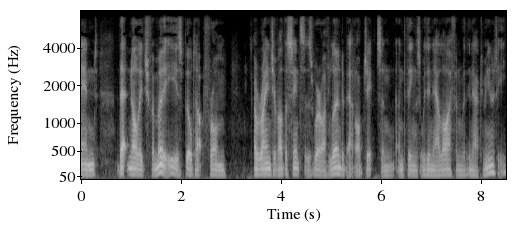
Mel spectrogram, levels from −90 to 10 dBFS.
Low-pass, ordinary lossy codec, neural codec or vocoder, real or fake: 7.2 kHz; MP3, 48 kbps; codec, 16 kHz, 2 kbps, FunCodec, trained on LibriTTS, 25 frames a second; fake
